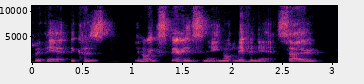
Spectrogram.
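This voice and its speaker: A woman with a London accent sounds somewhat breathy. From London, England. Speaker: life coach. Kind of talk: interview.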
